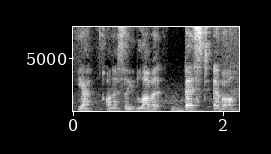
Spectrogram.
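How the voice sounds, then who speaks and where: A woman's voice: little pitch movement, moderate pace. Chatty young woman, candid storytelling. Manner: chatty and candid, voice jumping up high for emphasis. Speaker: vlogger. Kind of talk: casual storytelling to camera.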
